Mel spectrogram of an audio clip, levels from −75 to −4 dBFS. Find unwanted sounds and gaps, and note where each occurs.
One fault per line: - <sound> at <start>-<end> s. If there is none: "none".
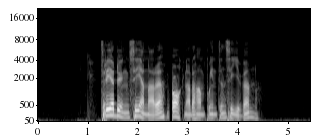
- dropout at 2.6-2.7 s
